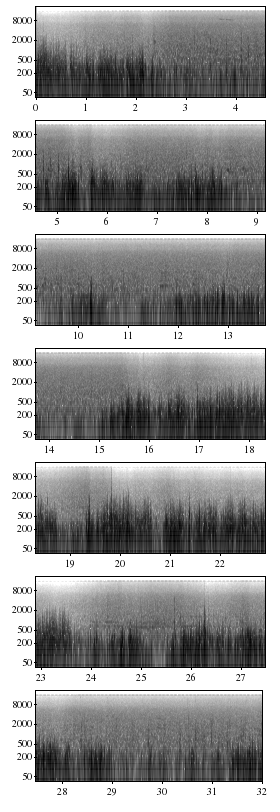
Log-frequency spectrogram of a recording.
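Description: Wind buffeting the microphone: a loud, irregular low rumble that comes in gusts, with a quieter lull about a third of the way in.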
